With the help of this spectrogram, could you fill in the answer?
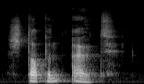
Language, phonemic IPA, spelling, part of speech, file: Dutch, /ˈstɑpə(n) ˈœyt/, stappen uit, verb, Nl-stappen uit.ogg
- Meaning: inflection of uitstappen: 1. plural present indicative 2. plural present subjunctive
